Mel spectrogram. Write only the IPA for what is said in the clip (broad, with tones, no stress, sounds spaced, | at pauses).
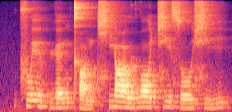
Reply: ʈ͡ʂ w e˥˩ ɪ̯ p ɥ ɛ˧˥ n kʰ ɑ̰˨˩ ŋ t͡ɕʰ j ɑ˥˧ ʊ̯ ɻ w ɔ˥˧ t͡ɕ i˥˩ s o˧˥ ʊ̯ ɕ i˧˥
